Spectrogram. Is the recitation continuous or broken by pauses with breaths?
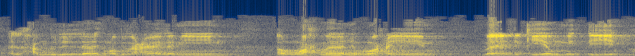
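pauses. It stops and takes a breath between phrases. "yang tu tak apa, sebab dia ada ambil nafas"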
